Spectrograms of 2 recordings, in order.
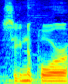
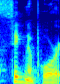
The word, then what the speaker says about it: Singapore: It's not Singapore. It's Singapore. The NG makes a sound M in your nose. Sing like when you sing a song together. Singapore. Not Singapore, but Singapore.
